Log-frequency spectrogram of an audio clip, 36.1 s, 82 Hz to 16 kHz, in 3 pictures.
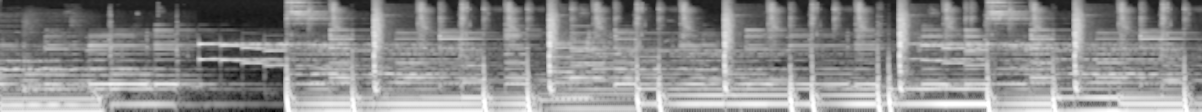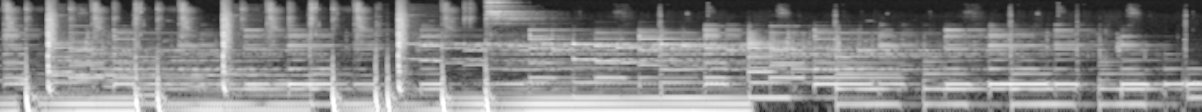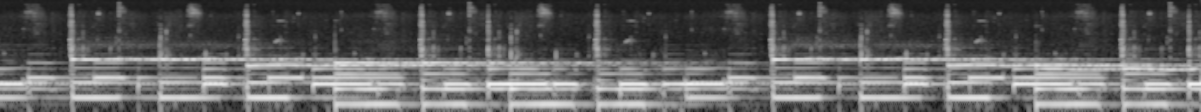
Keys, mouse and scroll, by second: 0.4 g, 0.4 z, 4.8 shift+a, 7.7 double click, 9.6 alt+d, 9.6-13.9 drag, 10.2 g, 10.5 y, 11.8 r, 12.0 x, 13.8 0, 13.8 9, 14.0 Return, 16.2 r, 16.6 x, 17.2 1, 17.7 8, 18.4 Return, 19.3 g, 19.4 z, 19.5 x, 21.4 z, 21.6 g, 21.9 y, 23.1 x, 25.5 scroll down 1, 26.5 r, 27.0 z, 29.8-32.3 typing.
